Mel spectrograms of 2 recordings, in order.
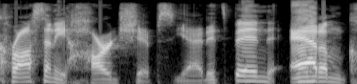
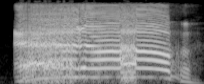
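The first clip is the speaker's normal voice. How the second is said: higher-pitched put-on desperate yell. Mocking a wrestler's gimmick: imitating Roderick Strong yelling. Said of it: "he sounds like a dying dog just yelling for Adam".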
